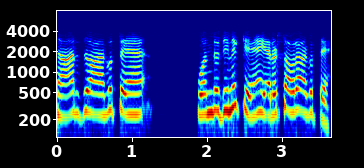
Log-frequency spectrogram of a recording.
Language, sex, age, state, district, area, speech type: Kannada, female, 30-45, Karnataka, Mandya, urban, conversation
